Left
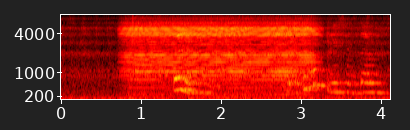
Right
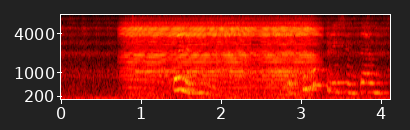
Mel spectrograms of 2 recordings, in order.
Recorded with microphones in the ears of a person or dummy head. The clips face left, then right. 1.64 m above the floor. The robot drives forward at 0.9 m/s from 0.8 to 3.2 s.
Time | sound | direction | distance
1.4 | a child speaking | 10° right (ahead or behind) | 3 m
